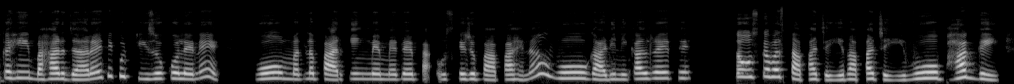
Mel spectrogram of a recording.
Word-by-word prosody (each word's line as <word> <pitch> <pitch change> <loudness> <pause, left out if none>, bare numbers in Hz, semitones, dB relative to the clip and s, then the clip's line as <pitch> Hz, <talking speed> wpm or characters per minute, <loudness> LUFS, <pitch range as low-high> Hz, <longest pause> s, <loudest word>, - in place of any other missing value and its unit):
कहीं 295 -1 -1
बाहर 255 +2 +3
जा 220 -1 +1
रहे 270 +5 +1
थे 385 - -3
कुछ 370 -1 -2
चीज़ों 255 +1 -2
को 270 +1 +1
लेने, 265 +3 -1 0.4
वो 270 +3 +4
मतलब 255 0 -4
पार्किंग 240 +3 0
में 245 -1 +1
मेरे 235 +1 -2
प - - -6
उसके 240 +1 -3
जो 250 0 +1
पापा 230 -1 -1
है 225 -2 -5
ना 230 - -7 0.2
वो 280 0 +3
गाड़ी 235 -2 0
निकाल 260 +3 0
रहे 280 +1 +1
थे। 285 +1 -7 0.5
तो 350 - +4
उसका 350 +1 -1
बस 345 0 +3
पापा 240 -2 +1
चाहिए, 210 -2 -3
पापा 240 +2 +1
चाहिए 205 -3 -5
वो 275 +5 +4 0.2
भाग 305 0 +5
गई, 225 -6 -1
255 Hz, 205 wpm, -21 LUFS, 230-280 Hz, 0.5 s, भाग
